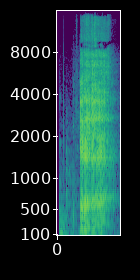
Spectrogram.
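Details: A girl's single loud, rough burp lasting just under a second, rising abruptly and fading out, from a burp compilation.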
